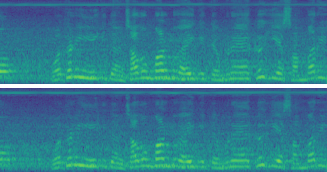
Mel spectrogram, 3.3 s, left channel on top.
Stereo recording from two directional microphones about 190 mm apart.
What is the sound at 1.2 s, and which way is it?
Speech, 30° left (ahead or behind).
